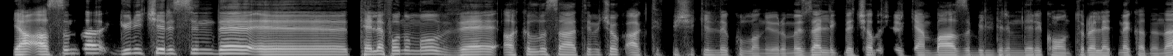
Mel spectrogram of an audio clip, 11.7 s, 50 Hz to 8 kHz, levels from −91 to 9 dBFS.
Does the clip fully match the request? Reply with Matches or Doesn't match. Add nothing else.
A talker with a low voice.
Matches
